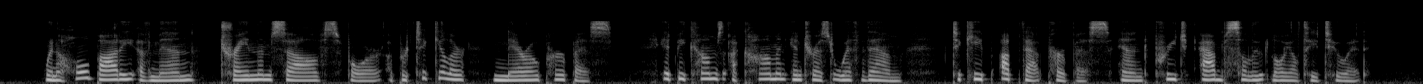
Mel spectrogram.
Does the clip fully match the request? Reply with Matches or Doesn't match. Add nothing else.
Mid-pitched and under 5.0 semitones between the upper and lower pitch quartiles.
Doesn't match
